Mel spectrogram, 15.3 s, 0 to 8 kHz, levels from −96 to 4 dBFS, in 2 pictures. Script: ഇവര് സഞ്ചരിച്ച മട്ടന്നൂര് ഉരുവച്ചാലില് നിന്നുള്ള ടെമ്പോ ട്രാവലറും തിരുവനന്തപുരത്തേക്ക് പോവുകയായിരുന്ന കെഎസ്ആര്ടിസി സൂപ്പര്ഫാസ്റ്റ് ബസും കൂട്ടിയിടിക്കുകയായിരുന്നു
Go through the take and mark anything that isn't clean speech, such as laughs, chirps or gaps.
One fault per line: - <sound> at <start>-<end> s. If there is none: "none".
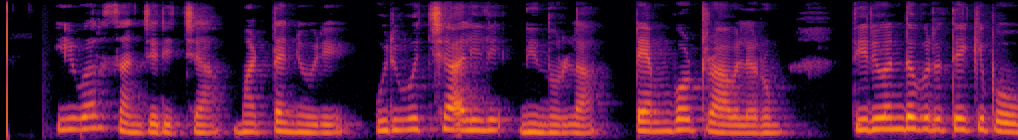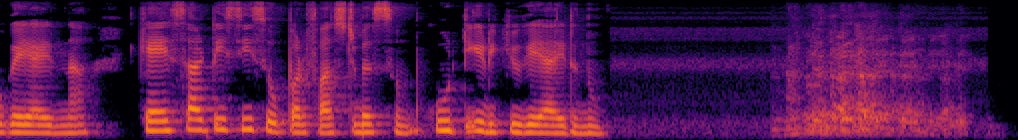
- laugh at 13.4-15.0 s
